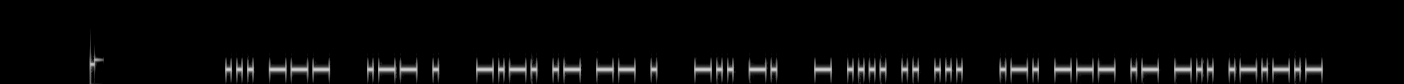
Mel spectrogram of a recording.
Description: Morse code, heard as a keyed tone, about 22 wpm, 700 Hz. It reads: SO WE CAME DN THIS ROAD.
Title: Sentences from Top 400 Words and Abbreviations 22wpm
